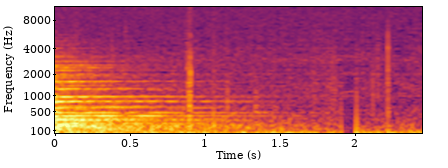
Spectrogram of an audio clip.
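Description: A brass band plays a sustained chord that fades out.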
